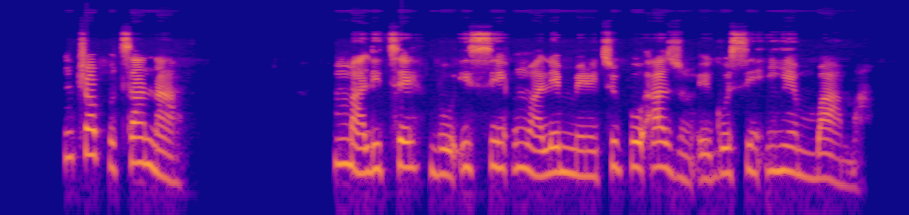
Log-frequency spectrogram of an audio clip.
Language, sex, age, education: Igbo, female, 30-45, tertiary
